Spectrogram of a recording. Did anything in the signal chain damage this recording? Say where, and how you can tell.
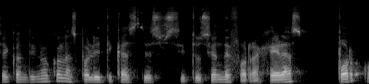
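Yes. The automatic gain rising happens in the call processing stage, where the automatic gain control decided the input was too quiet and started pushing its gain up. From about 0.28 s to 3.04 s the level climbs steadily by about 4 dB. The background floor swells right along with the speech, which is the giveaway: a talker getting louder wouldn't drag the room noise up too. It's a slow ramp, nearly three seconds, not a jump.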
